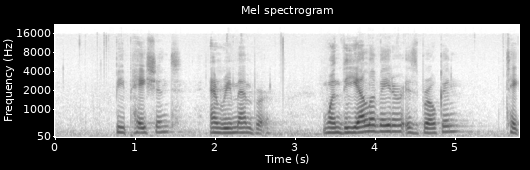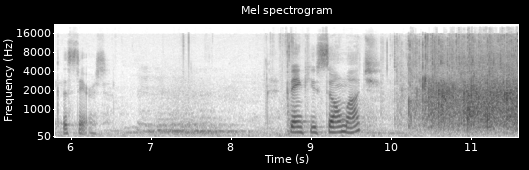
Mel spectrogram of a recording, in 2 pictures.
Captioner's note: claps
